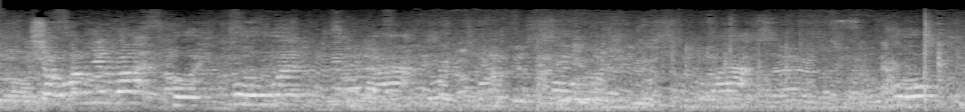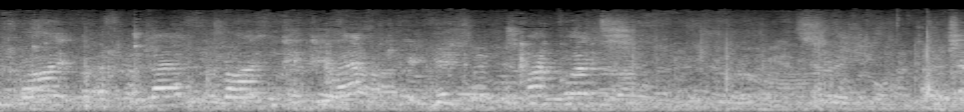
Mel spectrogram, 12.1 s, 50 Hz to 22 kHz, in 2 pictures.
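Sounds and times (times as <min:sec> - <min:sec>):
crowd chattering in a hall: 0:00.0 - 0:12.0.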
